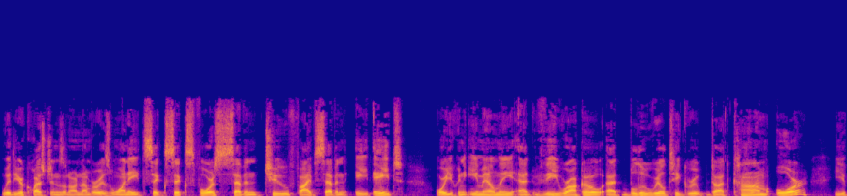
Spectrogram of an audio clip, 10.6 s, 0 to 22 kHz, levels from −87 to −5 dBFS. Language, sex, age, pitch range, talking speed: English, male, 40-59, 105-140 Hz, 110 wpm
